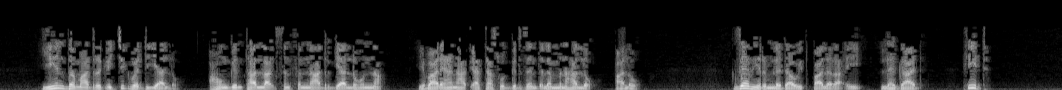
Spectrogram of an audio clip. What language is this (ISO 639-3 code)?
amh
